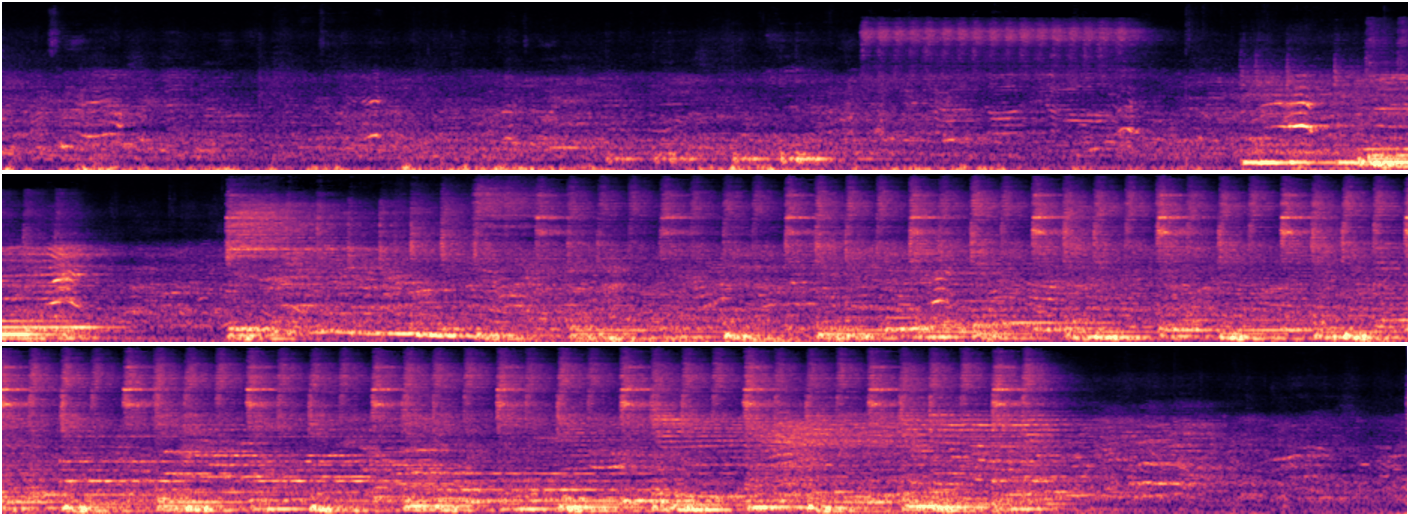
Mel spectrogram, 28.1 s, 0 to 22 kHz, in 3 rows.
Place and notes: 都歷, Chenggong Township - Aboriginal small village
Aboriginal small village, Residents Activity Center, The weather is very hot
6 September, 16:15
